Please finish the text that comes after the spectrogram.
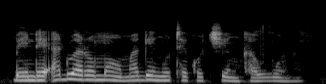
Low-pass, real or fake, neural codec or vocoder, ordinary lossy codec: none; real; none; none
